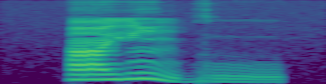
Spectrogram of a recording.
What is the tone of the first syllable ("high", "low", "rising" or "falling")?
high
